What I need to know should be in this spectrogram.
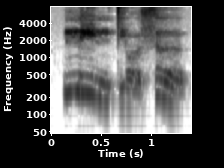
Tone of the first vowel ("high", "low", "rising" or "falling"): falling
